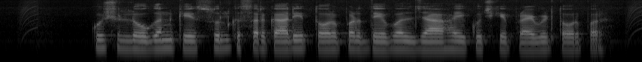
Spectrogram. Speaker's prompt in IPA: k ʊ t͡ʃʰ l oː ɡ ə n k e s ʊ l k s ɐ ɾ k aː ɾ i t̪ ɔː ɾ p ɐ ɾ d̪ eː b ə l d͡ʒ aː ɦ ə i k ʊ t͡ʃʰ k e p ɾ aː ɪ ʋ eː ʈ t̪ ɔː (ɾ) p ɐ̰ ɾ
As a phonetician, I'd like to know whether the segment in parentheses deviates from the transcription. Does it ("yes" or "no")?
no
